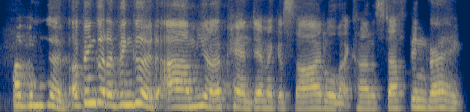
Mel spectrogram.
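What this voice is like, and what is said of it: Australian accent. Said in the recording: “your actual authentic accent ... people are pretty shocked when they hear the Australian accent come through”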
